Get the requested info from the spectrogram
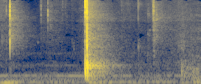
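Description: A plastic pen put down onto an open paper planner on a hard worktop: one sharp clack about a second in, with a short ring after it and a softer knock at the start.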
